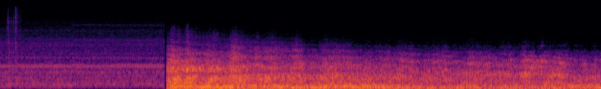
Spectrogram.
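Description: Quiet steady cockpit hum with a faint held tone, then, about three seconds in, a sudden switch to much louder jet airliner noise heard from inside the cabin on final approach low over the ground. This is a dense, steady rush of engine and airflow noise, heaviest in the low range.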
